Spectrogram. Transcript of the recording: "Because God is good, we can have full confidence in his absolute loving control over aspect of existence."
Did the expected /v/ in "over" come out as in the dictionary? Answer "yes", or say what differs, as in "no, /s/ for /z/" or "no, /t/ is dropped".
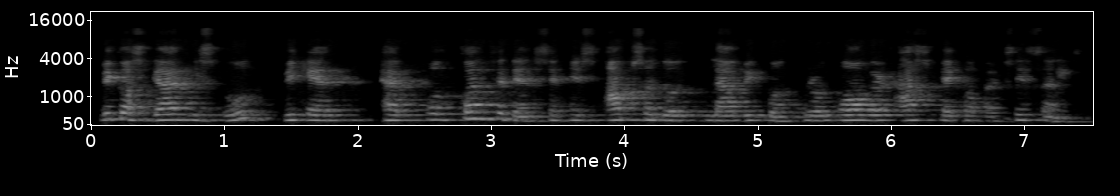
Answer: no, /v/ is dropped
